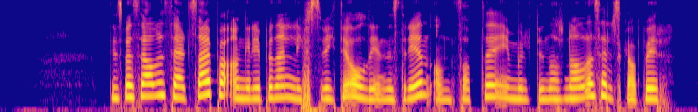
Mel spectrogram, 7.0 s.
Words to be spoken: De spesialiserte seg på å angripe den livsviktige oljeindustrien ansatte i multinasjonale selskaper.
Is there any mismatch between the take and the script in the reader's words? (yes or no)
no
